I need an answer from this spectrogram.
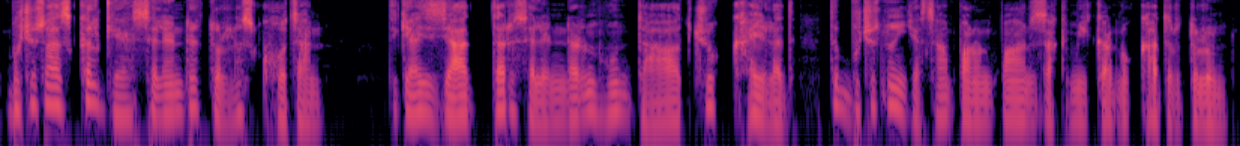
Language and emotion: Kashmiri, fearful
